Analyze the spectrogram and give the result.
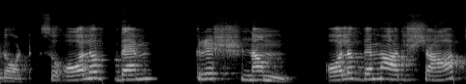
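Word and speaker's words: कृष्णम्: so all of them krishnam all of them are sharp sounds and they are meant to be pronounced with the tip of the tongue touching the roof of the mouth okay one day so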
